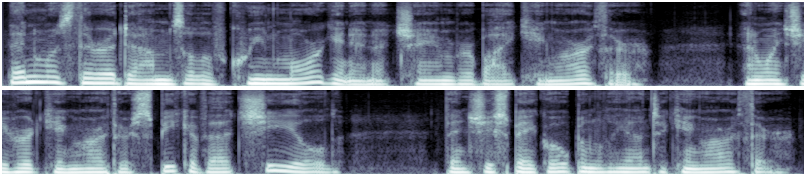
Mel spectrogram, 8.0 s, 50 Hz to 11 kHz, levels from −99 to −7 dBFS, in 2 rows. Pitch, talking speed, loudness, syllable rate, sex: 150 Hz, 230 wpm, -15 LUFS, 6.1 syllables/s, female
